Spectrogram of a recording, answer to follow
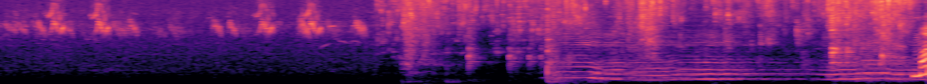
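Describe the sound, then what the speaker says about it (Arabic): Water runs from a faucet in a home, a soft hiss growing louder, with birds chirping faintly at first and a voice briefly heard. "والما في الحنفية نظيف وينزل من نفسه"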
